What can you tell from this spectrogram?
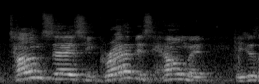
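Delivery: ordinary talk, nothing marked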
